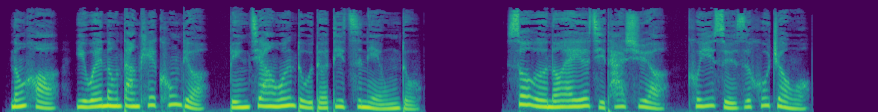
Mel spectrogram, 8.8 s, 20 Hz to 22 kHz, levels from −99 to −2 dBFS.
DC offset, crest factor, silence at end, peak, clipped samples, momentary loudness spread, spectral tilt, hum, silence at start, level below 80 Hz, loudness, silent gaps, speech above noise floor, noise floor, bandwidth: under 0.1%; 14 dB; 0.7 s; -6 dBFS; under 0.1%; 9 LU; -5.5 dB/octave; none; 0.1 s; -50 dBFS; -19 LUFS; 4.29-5.00 s; over 72 dB; under -90 dBFS; 16.5 kHz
